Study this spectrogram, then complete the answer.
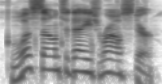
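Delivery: high, bouncy filly voice; eager filly. A narrator's reading. Apple Bloom asks her friends the plan, eagerly. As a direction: ask like you're prancing along. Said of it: "Apple Bloom asked".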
